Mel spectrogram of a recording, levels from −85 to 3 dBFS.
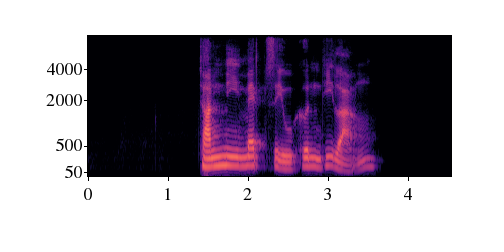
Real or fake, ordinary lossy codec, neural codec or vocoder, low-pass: fake; none; codec, 16 kHz, 0.8 kbps, ZipCodec; none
